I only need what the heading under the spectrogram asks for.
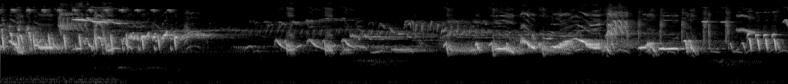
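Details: Spring morning lakeside bird chorus with high chirping, quick twittering runs and thin whistles from multiple singers overlapping.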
